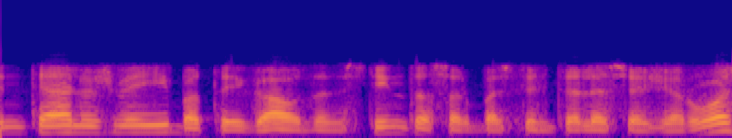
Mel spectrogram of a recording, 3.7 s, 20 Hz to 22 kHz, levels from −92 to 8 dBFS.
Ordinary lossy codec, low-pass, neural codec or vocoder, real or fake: AAC, 24 kbps; 5.4 kHz; none; real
